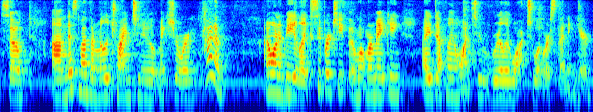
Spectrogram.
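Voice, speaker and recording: A hoarse woman in her thirties hosting a casual cooking vlog, chatty and full of ums and likes. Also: medium pitch, pushed and bright, slight background noise, rough recording. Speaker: cooking channel host.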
